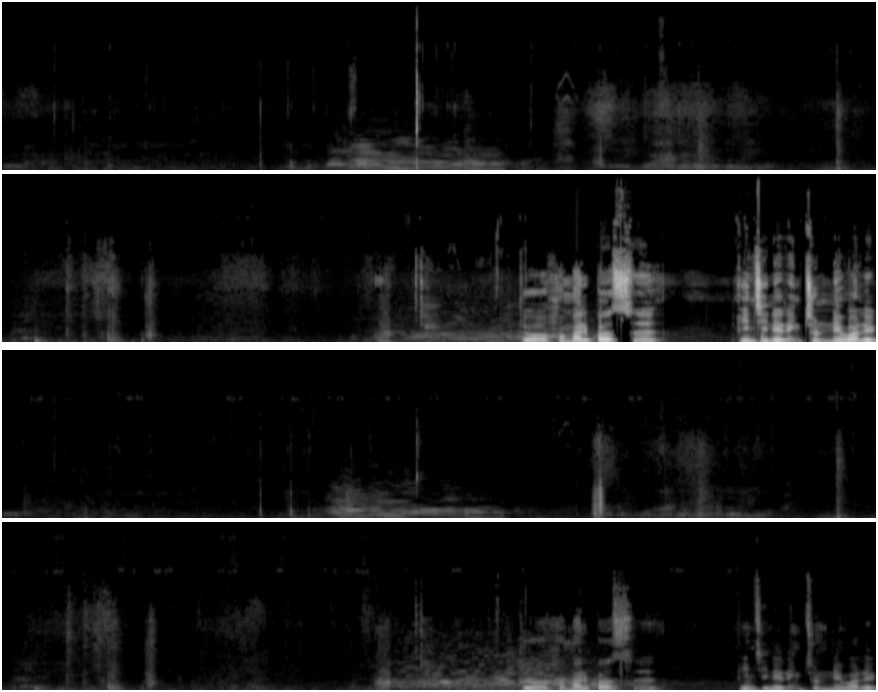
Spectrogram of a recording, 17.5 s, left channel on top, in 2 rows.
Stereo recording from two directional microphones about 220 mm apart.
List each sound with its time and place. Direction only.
12.9 s hum: 35° left (ahead or behind)
13.9 s music: 35° left (ahead or behind)
16.0 s speech: 45° left (ahead or behind)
